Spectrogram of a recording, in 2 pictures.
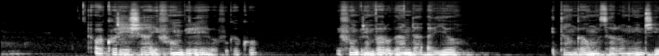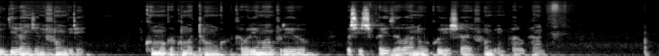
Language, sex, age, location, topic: Kinyarwanda, male, 18-24, Huye, agriculture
